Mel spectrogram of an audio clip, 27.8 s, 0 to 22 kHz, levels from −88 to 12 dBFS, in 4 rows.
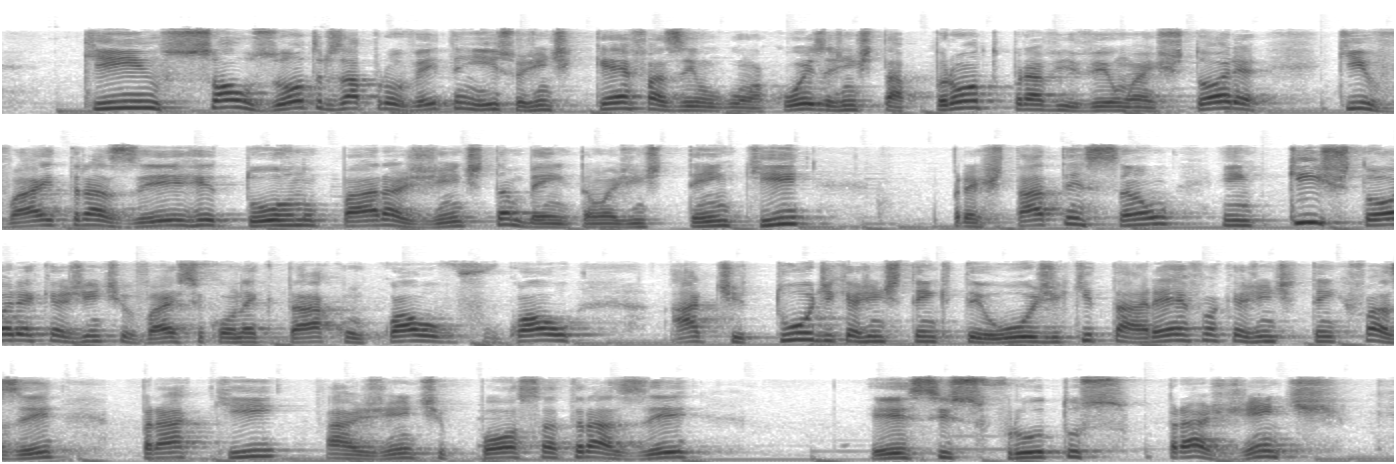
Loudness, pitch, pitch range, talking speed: -18 LUFS, 180 Hz, 150-200 Hz, 160 wpm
